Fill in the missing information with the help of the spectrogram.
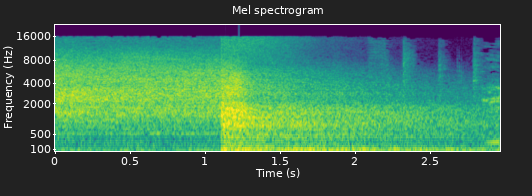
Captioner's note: poof!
